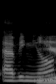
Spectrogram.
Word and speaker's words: Avignon: was taking taken to the nearby hospital in avignon i think i pronounced it avignon you sure did well done uh can i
